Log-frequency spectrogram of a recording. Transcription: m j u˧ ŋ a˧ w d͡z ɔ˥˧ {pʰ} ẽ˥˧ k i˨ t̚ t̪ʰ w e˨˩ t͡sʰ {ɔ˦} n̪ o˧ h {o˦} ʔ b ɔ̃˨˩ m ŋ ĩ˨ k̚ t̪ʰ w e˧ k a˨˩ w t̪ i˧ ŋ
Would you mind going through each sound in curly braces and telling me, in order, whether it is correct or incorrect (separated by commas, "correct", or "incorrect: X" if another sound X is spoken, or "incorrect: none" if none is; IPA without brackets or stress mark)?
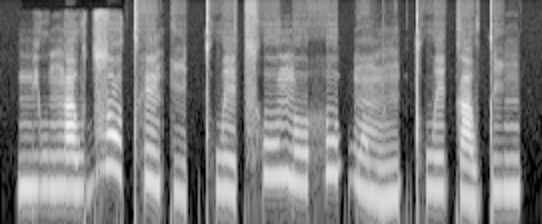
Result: incorrect: t̪ʰ, incorrect: o˦, correct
